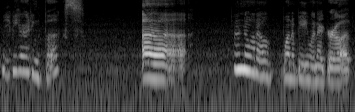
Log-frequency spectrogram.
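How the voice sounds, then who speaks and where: A woman's voice: on the high side, expressive, a little slow, darkish tone. Chatty young woman with filler words. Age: young adult. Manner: chatty and self-deprecating, many fillers and laughs. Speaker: doctoral candidate interviewee. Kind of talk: casual interview.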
